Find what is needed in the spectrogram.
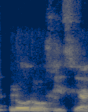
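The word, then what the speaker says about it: Chlorophyceae: एक है जिसको हम लोग क्या कहते हैं, क्लोरोफिशिया कहते हैं। क्लोरोफिशिया, PHYCEAE, ठीक है, थोड़ा सा स्पेलिंग ऐसी है।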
